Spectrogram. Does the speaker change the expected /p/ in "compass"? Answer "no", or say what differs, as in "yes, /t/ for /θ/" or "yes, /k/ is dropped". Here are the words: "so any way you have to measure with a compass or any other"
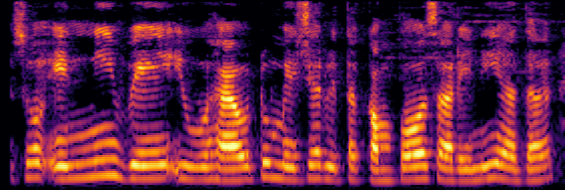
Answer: no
